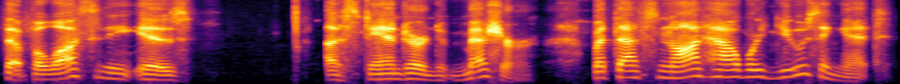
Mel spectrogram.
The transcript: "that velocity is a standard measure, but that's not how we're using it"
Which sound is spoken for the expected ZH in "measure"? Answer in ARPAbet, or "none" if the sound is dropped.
ZH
